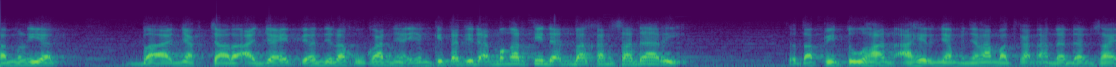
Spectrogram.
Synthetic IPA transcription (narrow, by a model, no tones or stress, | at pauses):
aməliɦat̪̚ | baɲak̚t͡ʃaɾaʔad͡ʒaɪpjaŋdilakukanɲajaŋkit̪at̪idaʔ̚məŋərt̪idanbahkansadaɾi | t̪ət̪apit̪uɦana̰ɦirɲaməɲəlamat̪̚kana̰ndadansaj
